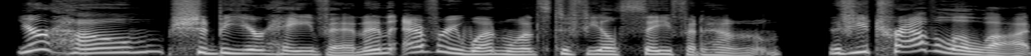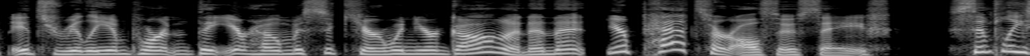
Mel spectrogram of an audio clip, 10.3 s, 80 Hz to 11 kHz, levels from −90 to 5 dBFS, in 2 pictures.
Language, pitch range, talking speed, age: English, 180-245 Hz, 220 wpm, 30-49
